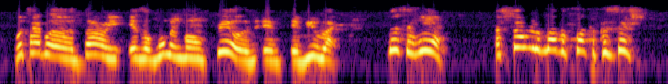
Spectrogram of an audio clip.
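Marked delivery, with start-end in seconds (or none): 3.9-6.5 very high, would-be commanding short-man voice. Acting out a five-foot-one man giving an order: imitating a short man's voice. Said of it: "why he gotta sound like that though".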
